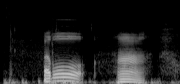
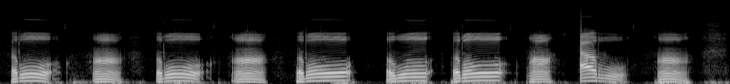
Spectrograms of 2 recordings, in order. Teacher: huruf ro itu dilafalkan bukan dari ujungnya banget, tapi dia dilafalkan dari punggung lidah.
